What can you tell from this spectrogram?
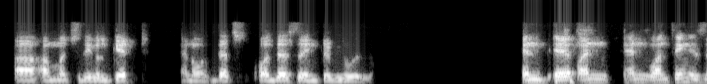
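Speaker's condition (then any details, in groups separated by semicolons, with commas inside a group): No condition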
